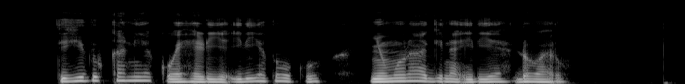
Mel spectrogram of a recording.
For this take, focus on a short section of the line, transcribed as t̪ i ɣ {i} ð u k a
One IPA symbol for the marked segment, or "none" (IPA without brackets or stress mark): i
